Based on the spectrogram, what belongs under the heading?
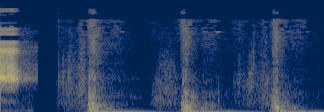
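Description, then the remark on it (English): A short crow caw gives way to three heavy, whooshing wing flaps as a crow flies out to sit on a roof, evenly spaced, each a deep rushing beat with no voices. “I want to turn into my battle crow and fly out and sit on top of the roof and watch and wait.”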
